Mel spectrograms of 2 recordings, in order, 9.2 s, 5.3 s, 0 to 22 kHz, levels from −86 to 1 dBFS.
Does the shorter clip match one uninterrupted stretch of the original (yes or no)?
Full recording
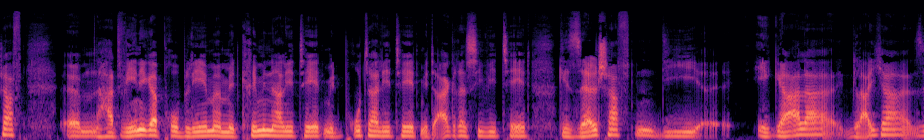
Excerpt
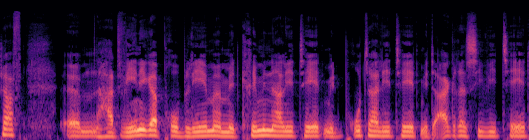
yes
